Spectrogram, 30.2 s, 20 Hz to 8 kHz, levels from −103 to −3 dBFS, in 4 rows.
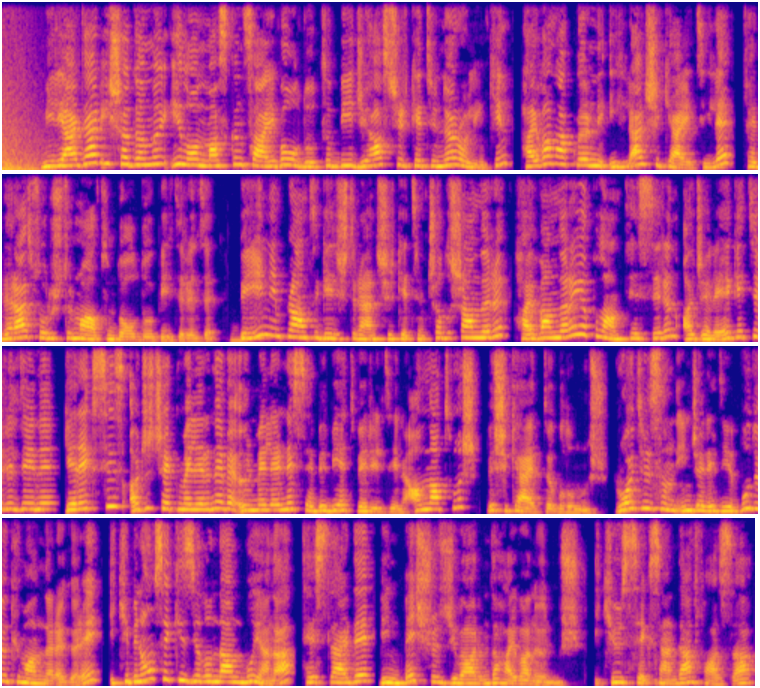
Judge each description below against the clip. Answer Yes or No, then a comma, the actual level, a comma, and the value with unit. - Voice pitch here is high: Yes, high, 245 Hz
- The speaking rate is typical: Yes, average, 115 wpm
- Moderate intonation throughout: No, wide, 5.9 semitones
